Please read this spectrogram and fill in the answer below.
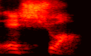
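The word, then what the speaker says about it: Yeshua: is in Hebrew is Eshua. The pronunciation of the word Jesus in Hebrew is Eshua.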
